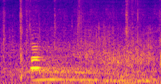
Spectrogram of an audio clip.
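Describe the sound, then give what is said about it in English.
A single short car horn toot sounds near the start over the low, steady rumble of the engine of an arriving car, with no voices. “That car!”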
